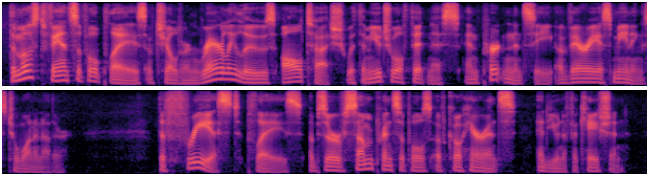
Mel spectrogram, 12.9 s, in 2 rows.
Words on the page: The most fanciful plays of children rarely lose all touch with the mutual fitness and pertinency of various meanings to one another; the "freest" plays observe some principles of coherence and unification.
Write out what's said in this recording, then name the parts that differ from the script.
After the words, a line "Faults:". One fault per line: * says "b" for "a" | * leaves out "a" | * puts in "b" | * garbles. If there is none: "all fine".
The most fanciful plays of children rarely lose all touch with the mutual fitness and pertinency of various meanings to one another; the "freest" plays observe some principles of coherence and unification.
Faults:
all fine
